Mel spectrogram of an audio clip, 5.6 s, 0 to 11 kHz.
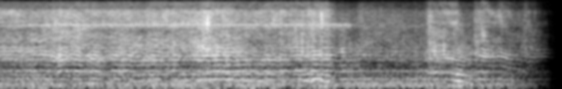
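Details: Honey bees at a busy yellow hive in a backyard, newly installed in spring 2023; thick low buzz with a few individual bees swelling louder near the end before fading.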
